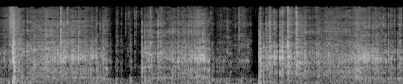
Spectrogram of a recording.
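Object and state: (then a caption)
Cardboard food box. A small, hollow cardboard McDonald's box is held in both hands in front of a microphone and scratched with fingernails. A steady, dry, rasping scrape runs throughout, with a sharp tap at the start, brief quiet dips near the middle, and a renewed burst of scratching after a short pause.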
